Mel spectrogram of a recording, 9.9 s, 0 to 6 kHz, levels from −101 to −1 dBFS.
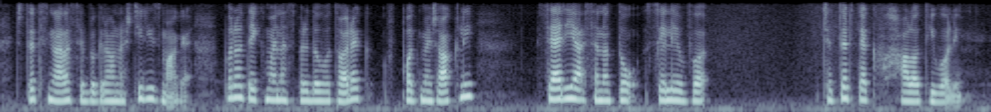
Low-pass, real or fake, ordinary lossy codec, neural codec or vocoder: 5.4 kHz; real; none; none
